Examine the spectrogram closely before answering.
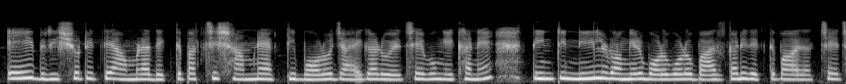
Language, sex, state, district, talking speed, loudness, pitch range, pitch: Bengali, female, West Bengal, Malda, 165 wpm, -12 LUFS, 235-265 Hz, 245 Hz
